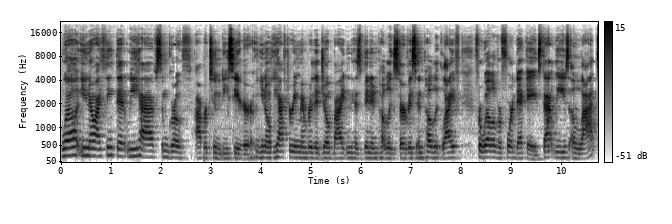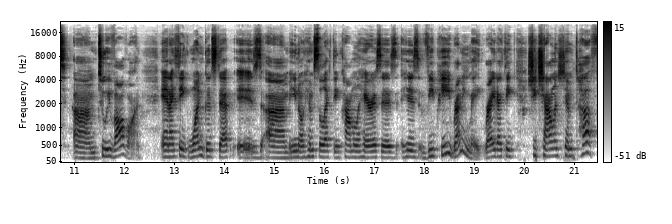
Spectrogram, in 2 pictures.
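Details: Adult speaker; normal speech.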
